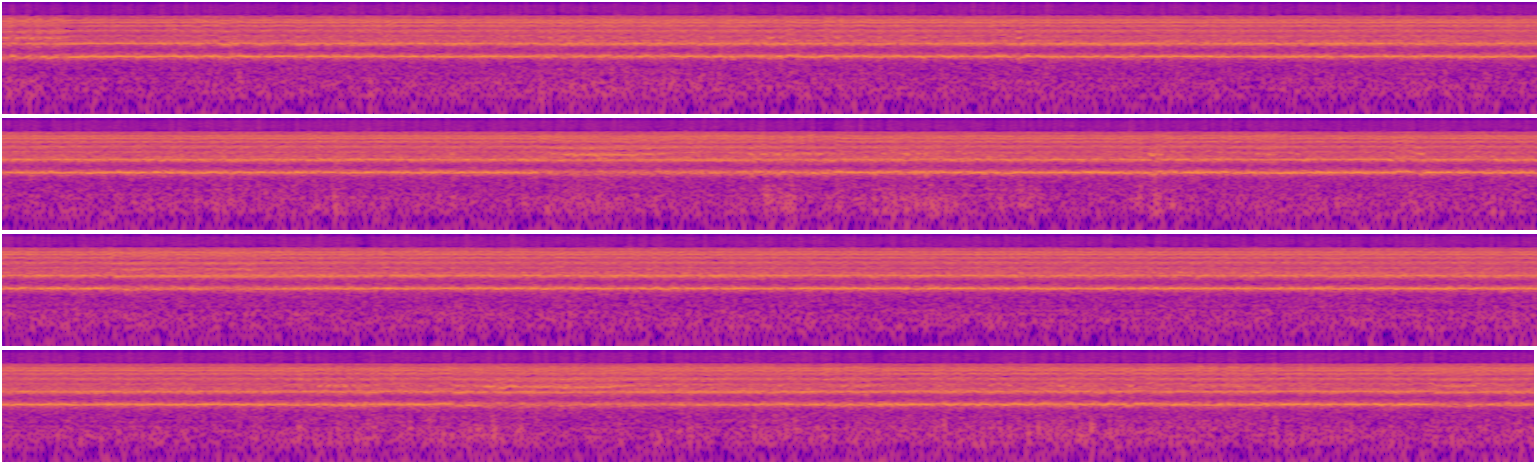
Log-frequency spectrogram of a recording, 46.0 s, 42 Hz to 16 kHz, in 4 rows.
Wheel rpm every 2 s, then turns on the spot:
220, 230, 240, 240, 230, 230, 240, 240, 230, 230, 230, 230, 230, 230, 230, 230, 240, 230, 230, 220, 230, 230, 230.
none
